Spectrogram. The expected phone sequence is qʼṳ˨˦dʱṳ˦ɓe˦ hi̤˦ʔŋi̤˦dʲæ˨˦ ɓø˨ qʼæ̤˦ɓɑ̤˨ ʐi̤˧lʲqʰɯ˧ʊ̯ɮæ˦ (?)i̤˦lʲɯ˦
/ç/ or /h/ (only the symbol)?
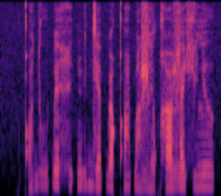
ç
